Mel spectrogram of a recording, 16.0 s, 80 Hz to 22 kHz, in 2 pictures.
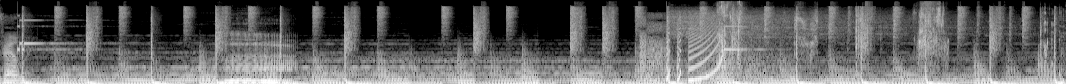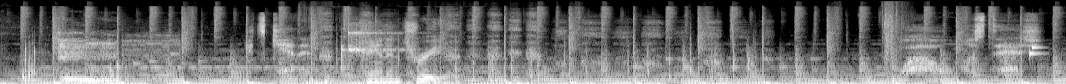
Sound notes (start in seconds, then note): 10.1 heavy panting; 10.2 cry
